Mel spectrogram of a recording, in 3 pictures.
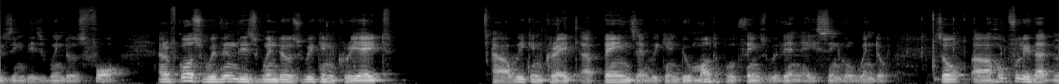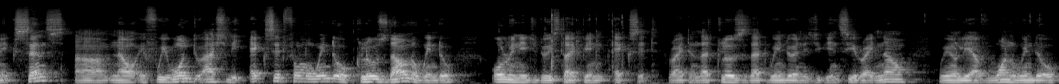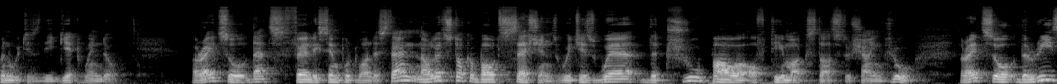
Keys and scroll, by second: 3.6 ctrl+b, 5.5 %, 9.0-10.2 typing, 15.8-17.1 typing.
